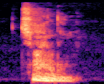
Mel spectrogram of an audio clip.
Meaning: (noun) gerund of child: the act or process of childbearing or childbirth
- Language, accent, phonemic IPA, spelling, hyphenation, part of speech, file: English, Southern England, /ˈt͡ʃaɪldɪŋ/, childing, child‧ing, noun / adjective / verb, LL-Q1860 (eng)-childing.wav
